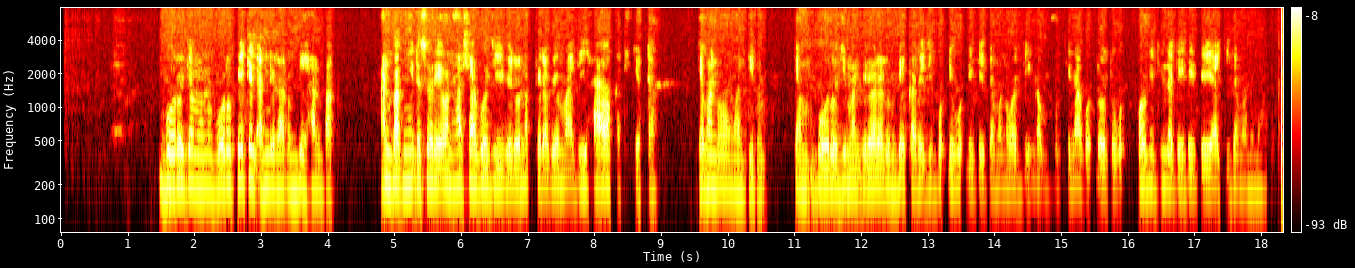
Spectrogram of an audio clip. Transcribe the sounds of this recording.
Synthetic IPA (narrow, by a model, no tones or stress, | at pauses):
bɔɾɔd͡ʒamanubɔɾɔpɛtɛlʔa̰ndiɾaɗumbɛɦanba̰k̚ | hanbakniɗɔsɔɾɛɔnɦaʃaɡod͡ʒiɓɛɗɔnaktiɾabɛmadiha̰wakːati̥d͡ʒɔtːa | d͡ʒamanuwɔnwadːiɗum | bɔɾod͡ʒimanɓɛɾwaɾaɗumbɛkaɾed͡ʒiboɗːiboɗːid͡ʒɛd͡ʒamanuwadːiŋɡa̰mvukinaɡɔɗːɔtɔɔfawnidilːadɛdɛbɛja̰kid͡ʒamanumaɗɔ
